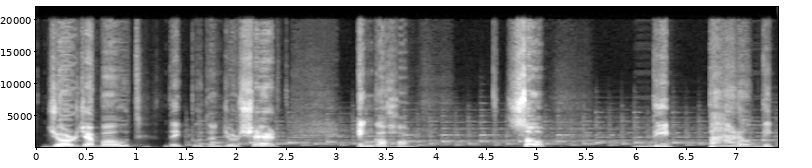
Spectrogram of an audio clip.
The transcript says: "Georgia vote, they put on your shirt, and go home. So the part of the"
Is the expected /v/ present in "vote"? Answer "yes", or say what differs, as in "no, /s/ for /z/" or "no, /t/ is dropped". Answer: no, /b/ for /v/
